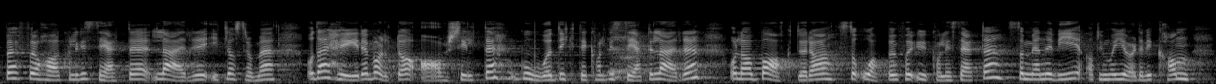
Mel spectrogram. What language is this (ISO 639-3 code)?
nor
